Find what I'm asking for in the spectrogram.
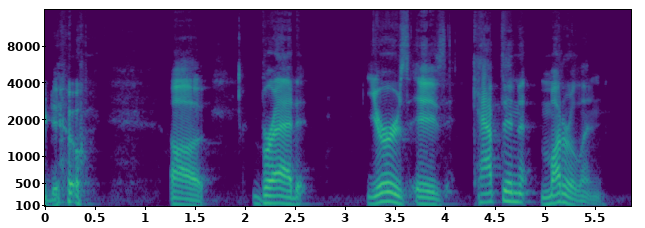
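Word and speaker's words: Munnerlyn: Mutterlin, yes. – Mutterlin. Captain Mutterlin. M-U-N-E-R-L-E-I-N.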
